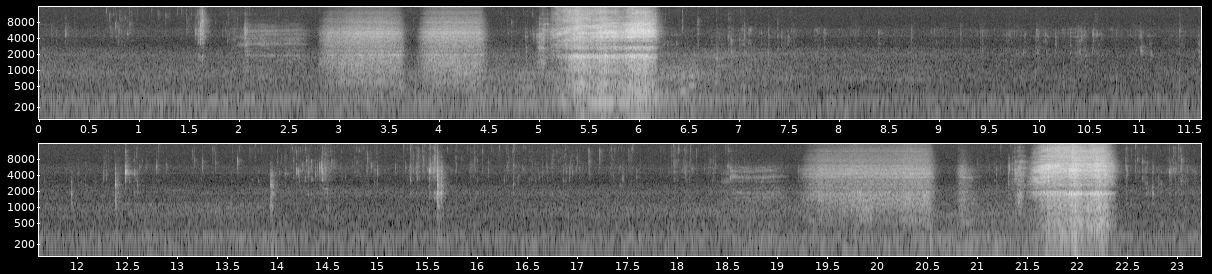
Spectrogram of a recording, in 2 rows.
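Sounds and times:
person just eating ramen: 1.6 - 6.2, 21.4 - 22.4.

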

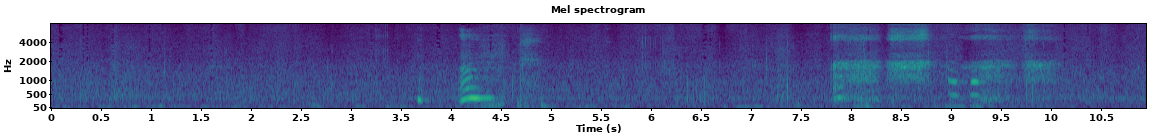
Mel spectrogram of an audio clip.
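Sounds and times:
woman's erotic masturbation voice ASMR: 3.7 - 4.8, 7.8 - 10.1.

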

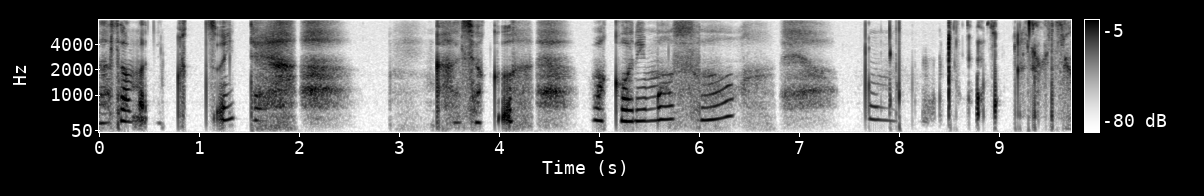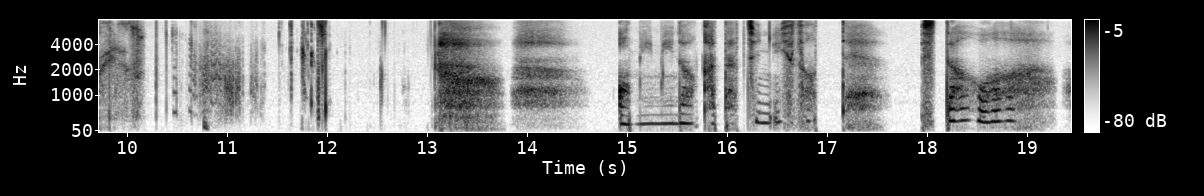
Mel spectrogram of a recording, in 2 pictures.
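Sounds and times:
person's voice: 0.0 - 1.9, 3.4 - 4.3, 5.0 - 6.4, 7.7 - 10.2, 15.0 - 17.4, 18.0 - 18.9
ASMR ear kissing sounds on the right: 10.0 - 12.0.

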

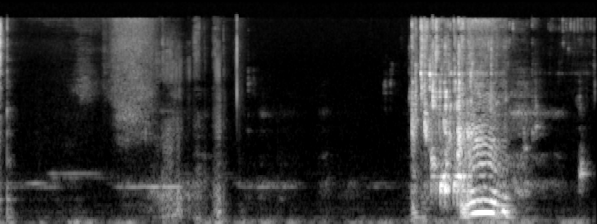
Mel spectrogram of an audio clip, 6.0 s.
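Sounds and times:
urinating in a toilet at the family home: 4.0 - 5.9.

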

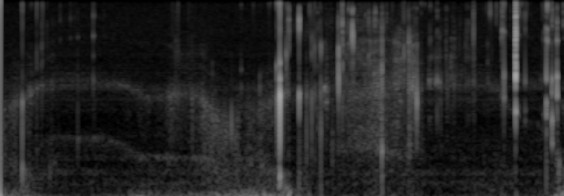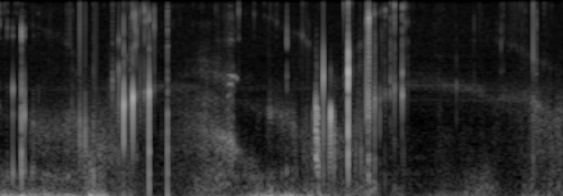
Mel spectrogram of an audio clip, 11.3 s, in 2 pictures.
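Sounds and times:
soft ear licking on the right: 1.8 - 9.8.

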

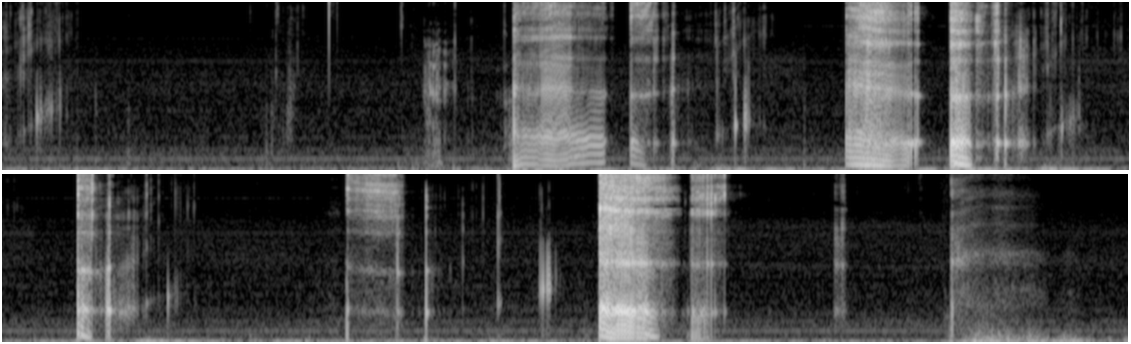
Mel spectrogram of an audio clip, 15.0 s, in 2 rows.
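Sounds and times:
person burping: 3.4 - 4.4, 5.6 - 6.8, 8.0 - 8.4, 11.5 - 12.4.

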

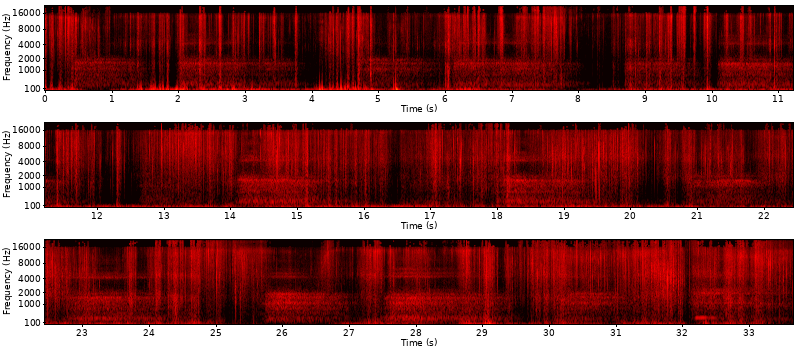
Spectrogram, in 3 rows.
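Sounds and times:
ASMR ear cleaning in the left ear: 0.0 - 33.6.

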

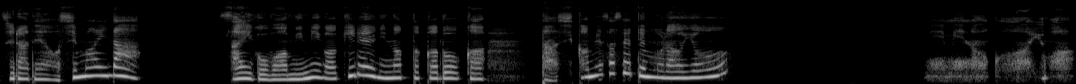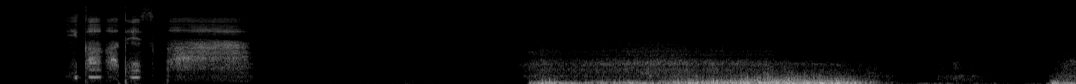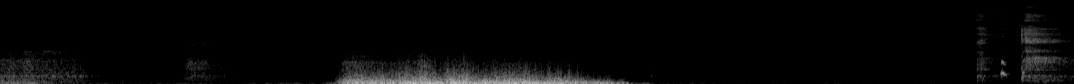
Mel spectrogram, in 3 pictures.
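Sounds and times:
speech: 0.0 - 1.5, 2.3 - 7.4, 9.3 - 10.8, 11.5 - 13.3
soft breaths blown into the ear after ear cleaning: 16.0 - 19.5, 24.9 - 27.7.

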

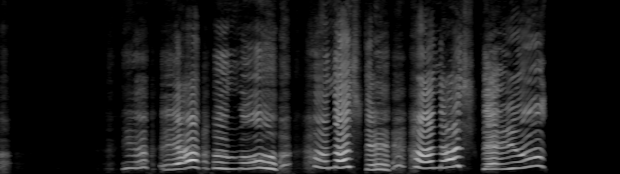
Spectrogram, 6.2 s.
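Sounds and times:
ASMR voice: 1.4 - 5.5.

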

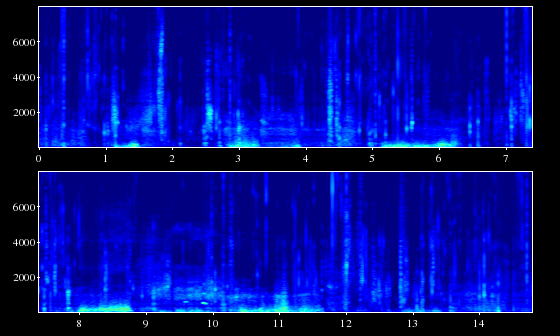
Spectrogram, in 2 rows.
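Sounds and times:
binaural ear licking: 0.0 - 14.7
breathy exhales: 8.0 - 11.7.

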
